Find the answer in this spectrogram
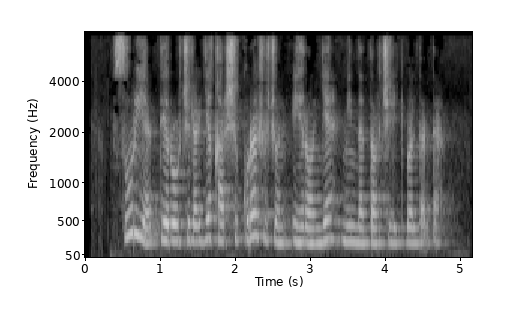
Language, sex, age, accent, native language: Uzbek, female, 18-24, Andijon, Uzbek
